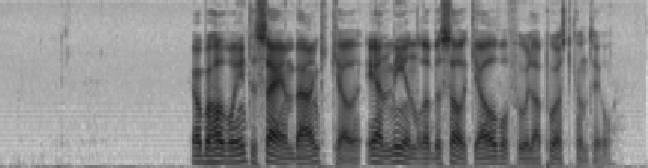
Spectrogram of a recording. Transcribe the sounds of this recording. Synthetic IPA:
jɑːɡ̚bɛɦøːvəɾɪnt̪əseːɛnbaŋkkʰøːʔɛnmɪnd̪ɾəbɛsøːkaøːvəɾfɵlːapʰɔst̪kʰɔnt̪ʰṵːɾ

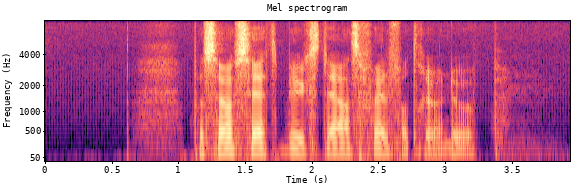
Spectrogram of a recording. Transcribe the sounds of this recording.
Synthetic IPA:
pʰɔsoːsɛt̪ːbʏɡsd̪eːɾasɧɛlvfœʈʰɾṵːə̰nd̪əɵ̰pː

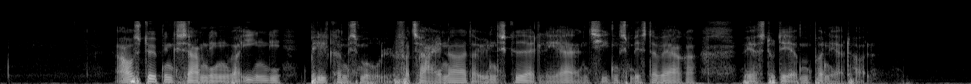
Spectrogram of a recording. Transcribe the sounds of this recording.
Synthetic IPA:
ʔɑ̈ʊsd̥øb̥ne̝ŋsɑ̈mle̝ŋn̩ʋɑ̈ʔe̝̰ːnəlipʰelkʰʁɛmsmɔ̰̽ːlfɒ̽t͡sʰɑ̈ɪnɐːd̥ɑ̈ʔønsɡ̥əð̞̩ˠəæd̥leːɐænt͡sʰiɡ̥n̩smesd̥ɐʋæɐɡ̥ɐʋeæsd̥ud̥e̝̰ːɐd̥em̩pʰɒ̽næɐ̰d̥hɒ̽l̰

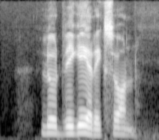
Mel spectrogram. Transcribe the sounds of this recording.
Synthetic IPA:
lɵd̪vɪɡeːɾɪksɔn

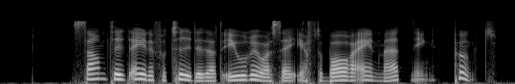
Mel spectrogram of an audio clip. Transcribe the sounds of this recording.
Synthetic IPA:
samt̪ʰiːd̪ɪt̪æɖɛfœʈʰiːd̪ɪt̪at̪ʰuːɾuːasɛjʔɛ̰ft̪əɾbɑːɾa̰ʔenmɛːt̪nɪ̰ŋpʰɵŋkt̪

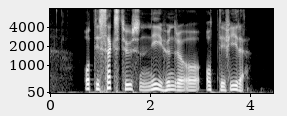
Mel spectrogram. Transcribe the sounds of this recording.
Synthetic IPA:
ʔɔt̪ɪsɛkst̪ʰʉːsn̩niːɦʉnd̪ɾəʔoːʔɔt̪ɪfiːɾə̰

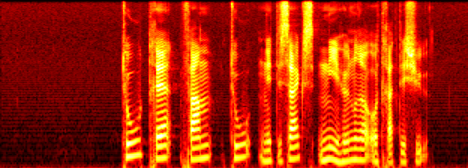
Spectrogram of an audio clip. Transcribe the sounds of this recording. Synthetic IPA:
t̪ʰuːt̪ʰʁeːfɛmt̪ʰuːnɪt̪ɪsɛksniːhʉnd̪ʁə̰ʔo̰ːt̪ʰʁɛt̪ɪʃʉ̰ː

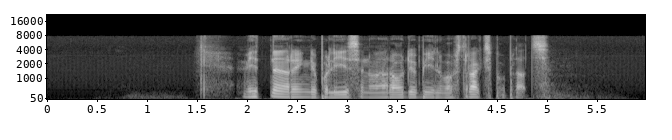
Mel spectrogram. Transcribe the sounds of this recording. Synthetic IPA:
vɪt̪nənɾɪŋd̪əpʰʊliːsənɔɛnɾɑːd̪ɪʊbiːlvɑːɾʂt̪ɾakspʰɔpʰla̰t̪s

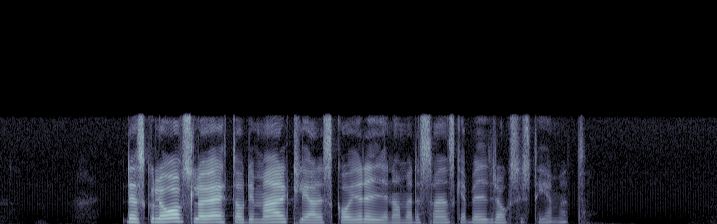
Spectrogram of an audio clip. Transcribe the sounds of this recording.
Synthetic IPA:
d̪ɛskɵlːəɑːvslœjːaɛt̪ːavd̪ɛmæɾkʰlɪɡaɾəskɔjəɾiːəɳameːd̪ɛsvɛnskabiːd̪ɾɑːɡsʏst̪ʰeːmət̪

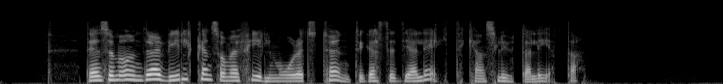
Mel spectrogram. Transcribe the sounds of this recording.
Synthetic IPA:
d̪̥ɛnsɔmɵnd̪ɾaɾvɪlkənsɔmæɾfɪlmoːɾət̪st̪ʰœnt̪ɪɡast̪əd̪ɪalɛ̰kt̪kʰːanslʉ̟ːt̪alḛːt̪ʰa

